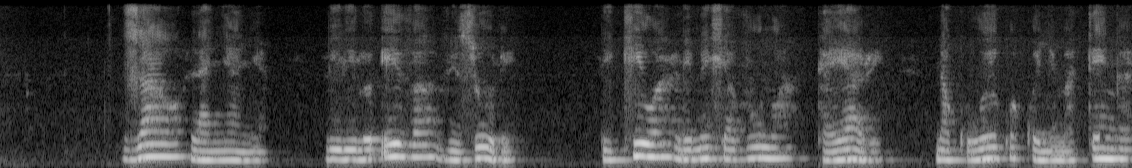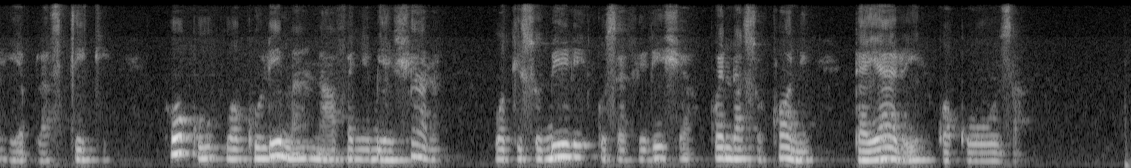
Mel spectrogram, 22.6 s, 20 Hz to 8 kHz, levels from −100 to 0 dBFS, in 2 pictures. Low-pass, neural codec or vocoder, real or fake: 7.2 kHz; none; real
